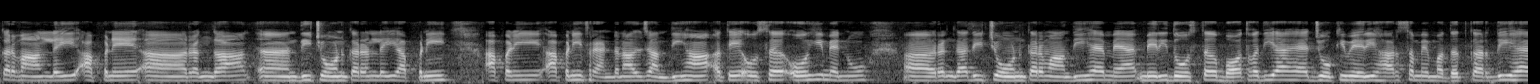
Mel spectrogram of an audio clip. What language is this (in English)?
Punjabi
